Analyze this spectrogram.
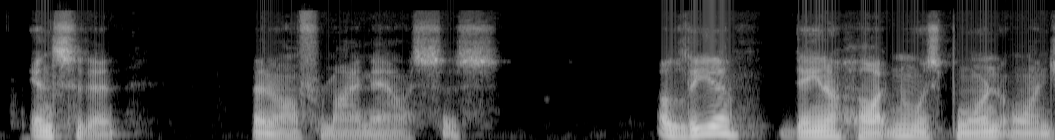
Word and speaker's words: Aaliyah: Aaliyah, yeah.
